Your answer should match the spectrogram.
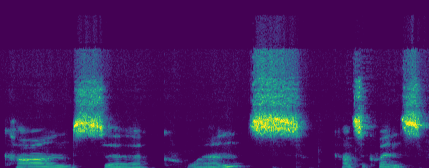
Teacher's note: we have first syllable stress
